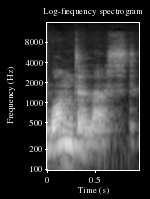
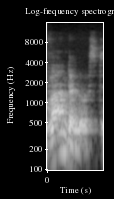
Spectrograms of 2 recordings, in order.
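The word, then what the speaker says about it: Wanderlust: English and that's uh people in English might pronounce it wonderlust but wonderust. Vanderust the need to sort of get out there is is is what vandalust is right.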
